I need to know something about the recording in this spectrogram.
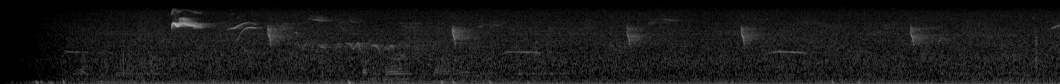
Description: Empidonomus varius, calls or songs pair; S. America; Eastern Lowlands

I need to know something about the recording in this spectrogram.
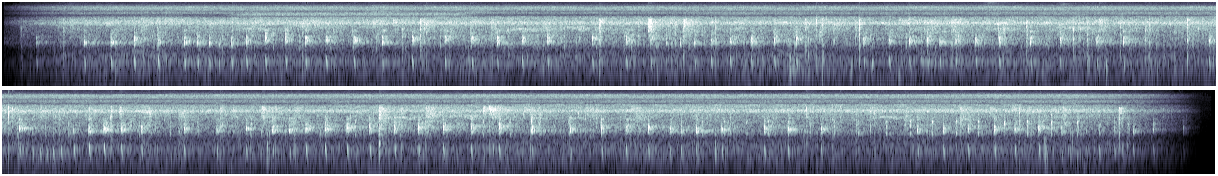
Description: Momotus momota, alarm calls; S. America; Eastern Lowlands

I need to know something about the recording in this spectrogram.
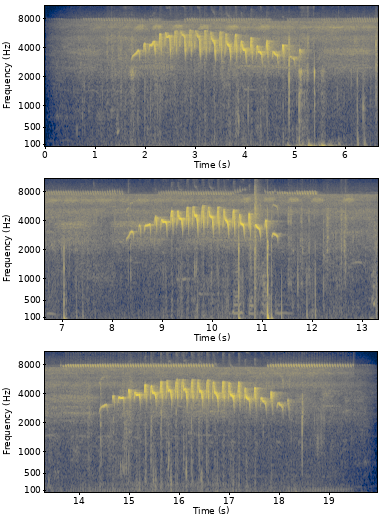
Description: Hylophylax naevius, varzea, song; S. America; Eastern Lowlands

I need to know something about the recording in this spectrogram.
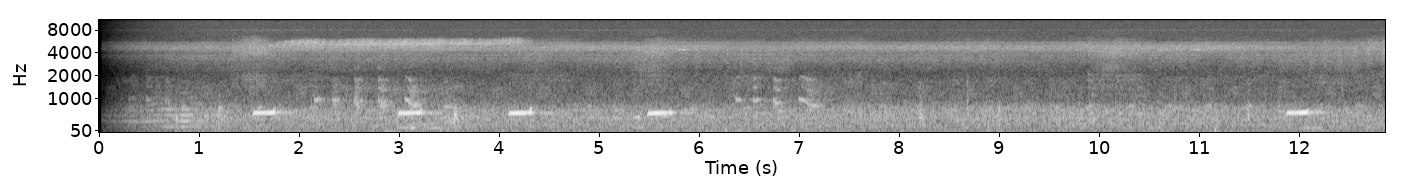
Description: Claravis pretiosa, song; S. America; Eastern Lowlands

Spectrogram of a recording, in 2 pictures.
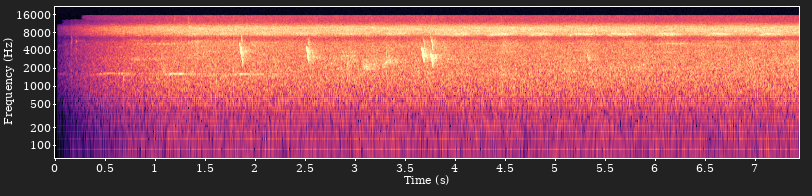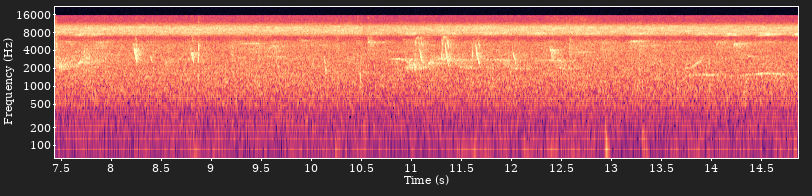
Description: Myrmotherula menetriesii, feeding calls; S. America; Eastern Lowlands

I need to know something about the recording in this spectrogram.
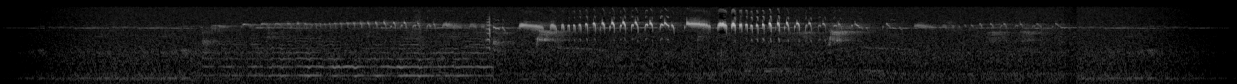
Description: Panyptila cayennensis, calls; S. America; Eastern Lowlands

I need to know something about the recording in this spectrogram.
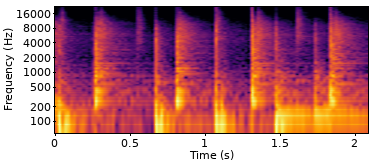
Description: metal

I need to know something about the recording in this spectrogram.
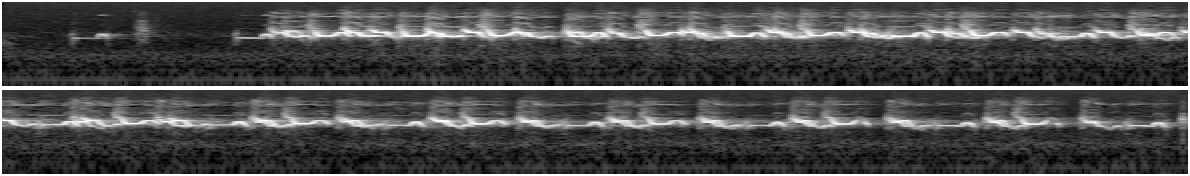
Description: Black-Breasted Wood-Quail; S. America

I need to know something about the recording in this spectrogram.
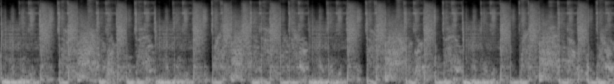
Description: Distorted Beat, Rock Drums

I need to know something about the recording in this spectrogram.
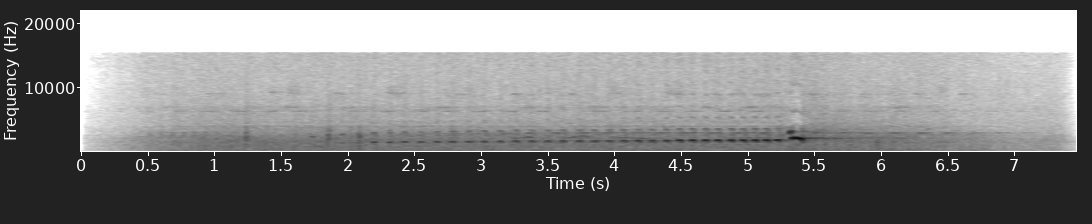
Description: Rhytipterna simplex, song; S. America; Eastern Lowlands

